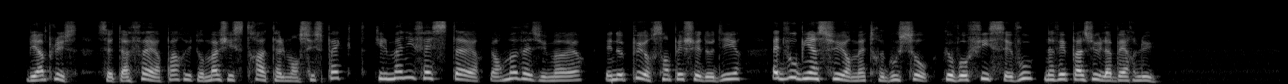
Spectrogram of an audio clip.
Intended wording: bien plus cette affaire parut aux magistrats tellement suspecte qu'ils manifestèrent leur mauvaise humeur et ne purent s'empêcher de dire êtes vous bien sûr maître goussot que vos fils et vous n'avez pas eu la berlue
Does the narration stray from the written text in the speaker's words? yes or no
no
